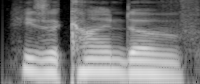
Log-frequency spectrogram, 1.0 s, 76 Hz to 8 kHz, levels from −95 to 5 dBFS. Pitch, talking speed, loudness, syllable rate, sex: 140 Hz, 240 wpm, -15 LUFS, 4.5 syllables/s, male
